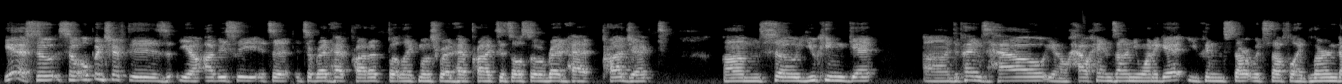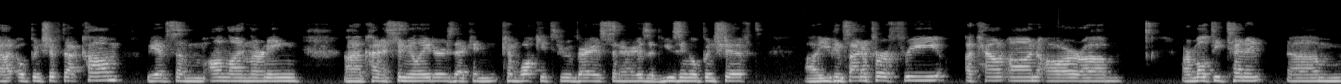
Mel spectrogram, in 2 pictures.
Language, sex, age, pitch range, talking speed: English, male, 30-49, 155-175 Hz, 190 wpm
